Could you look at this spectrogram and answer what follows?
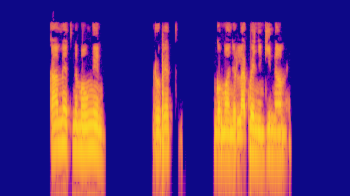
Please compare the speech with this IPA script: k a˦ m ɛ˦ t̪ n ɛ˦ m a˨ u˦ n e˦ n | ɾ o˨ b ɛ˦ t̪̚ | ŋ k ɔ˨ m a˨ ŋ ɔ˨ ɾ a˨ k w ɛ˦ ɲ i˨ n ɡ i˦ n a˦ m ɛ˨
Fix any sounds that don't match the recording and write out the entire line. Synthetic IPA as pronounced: k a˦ m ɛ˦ t̪ n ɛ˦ m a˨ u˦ ŋ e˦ n | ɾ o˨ b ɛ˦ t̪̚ | ŋ ɡ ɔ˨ m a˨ ɲ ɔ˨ l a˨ k w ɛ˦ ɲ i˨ ŋ ɡ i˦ n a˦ m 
